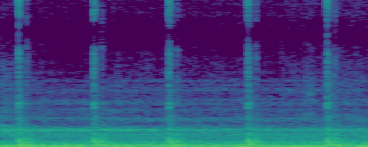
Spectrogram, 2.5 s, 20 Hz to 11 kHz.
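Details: HCalory compact tool box 2 diesel heater, first startup on Bluetti AC180, cold day; at H1 low setting, sharp regular pump clicks about twice a second over low steady fan hum; normal running.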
